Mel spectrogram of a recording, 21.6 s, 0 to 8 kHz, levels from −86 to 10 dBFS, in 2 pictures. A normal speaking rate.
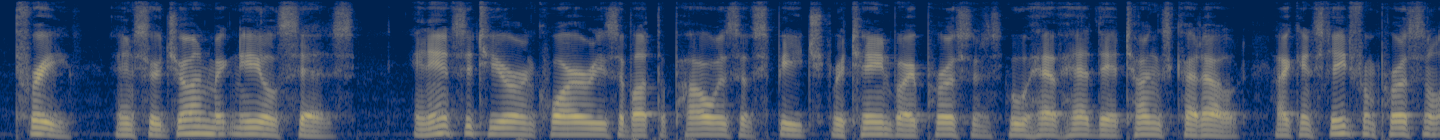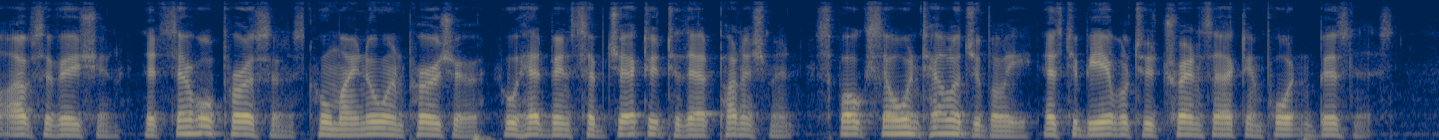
Yes: average, 160 wpm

